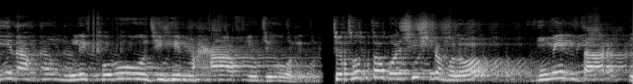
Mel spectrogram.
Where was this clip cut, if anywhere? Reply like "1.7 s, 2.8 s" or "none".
3.2 s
